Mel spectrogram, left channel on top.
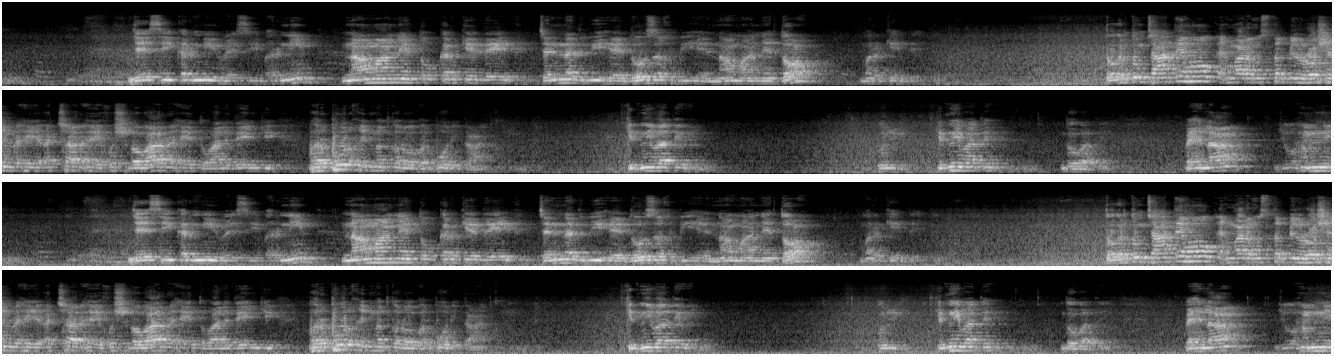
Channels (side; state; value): right; noise; rumble, 19 dB below the sound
